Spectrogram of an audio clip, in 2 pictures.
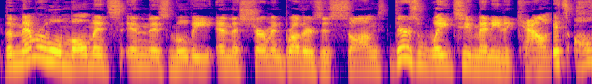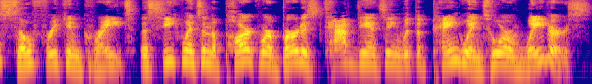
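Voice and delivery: ordinary talk, nothing marked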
